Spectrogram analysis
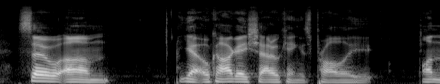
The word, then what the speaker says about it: Okage: black Spirit type Okami not Okami sorry uh Hokage Hokage no is it okay Hokage is the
